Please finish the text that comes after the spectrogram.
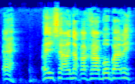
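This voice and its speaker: An actor playing a sheepish but stubborn villager in a comedy radio drama, protesting with an Ilocano accent. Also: male voice, sits high, fairly even intonation, normal speed, bright, forceful tone. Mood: defensive.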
